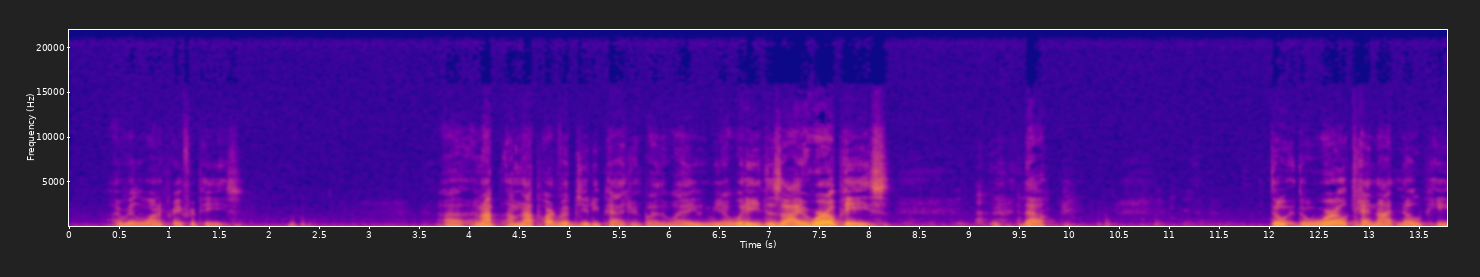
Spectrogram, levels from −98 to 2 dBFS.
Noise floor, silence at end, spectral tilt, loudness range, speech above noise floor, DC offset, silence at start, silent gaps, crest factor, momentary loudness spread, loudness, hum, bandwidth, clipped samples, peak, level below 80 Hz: -58 dBFS; 0 s; -7.5 dB/octave; 14 LU; 33 dB; under 0.1%; 0.45 s; none; 20 dB; 19 LU; -25 LUFS; none; 11.5 kHz; under 0.1%; -6 dBFS; -50 dBFS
